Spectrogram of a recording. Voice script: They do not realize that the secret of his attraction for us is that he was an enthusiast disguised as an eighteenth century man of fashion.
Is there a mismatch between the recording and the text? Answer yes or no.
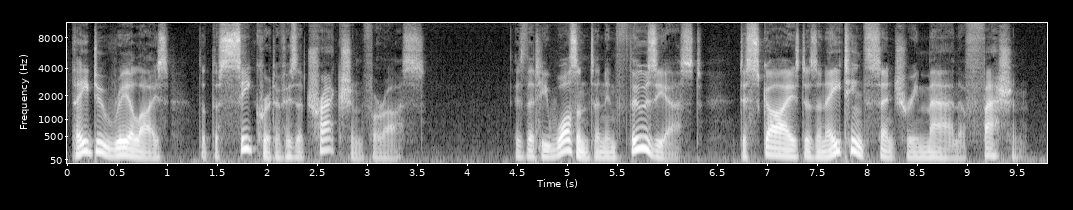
yes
